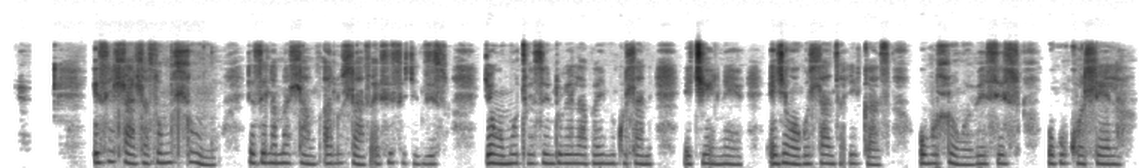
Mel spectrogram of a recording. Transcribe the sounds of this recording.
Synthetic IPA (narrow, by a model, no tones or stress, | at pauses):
isiɬaɬasom̩ɬumɔesilamaɬaɱvualuɬand͡zʱa̰isisɛt͡ʃʼend͡zʱisɔ̥nd͡ʒʱɛŋomutʰuesintʼuɣɛlapʰaimikʰuɬanɛet͡ʃʼijɛnɛjɔɛnd͡ʒʱɛŋoɣuɬand͡zʱa̰ʔiɡ̥ʱazi | uβuɬuŋɔβesisɛ̥uɣukʰɔɬɛːla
